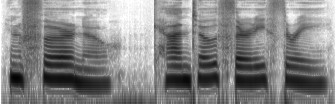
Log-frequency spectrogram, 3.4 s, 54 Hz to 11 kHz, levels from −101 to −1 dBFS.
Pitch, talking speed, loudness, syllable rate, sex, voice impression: 180 Hz, 70 wpm, -15 LUFS, 2.8 syllables/s, female, feminine, adult-like, slightly dark, friendly, slightly reassuring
